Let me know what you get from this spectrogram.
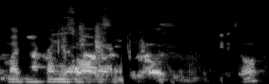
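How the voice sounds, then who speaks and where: A man from Canada talking casually and haltingly as an interview guest, through a laptop on a video call. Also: medium pitch, little pitch movement, heavy background noise. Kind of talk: casual self-introduction and chat.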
